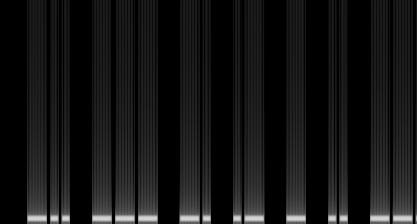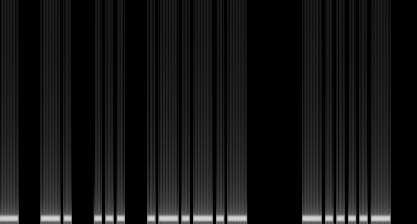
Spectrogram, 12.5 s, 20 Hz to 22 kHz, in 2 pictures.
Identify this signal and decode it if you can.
Morse code, heard as a keyed tone, about 14 wpm, spaced as for 12 wpm, 680 Hz. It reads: DONATIONS. -
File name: Morsekurs / Witze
